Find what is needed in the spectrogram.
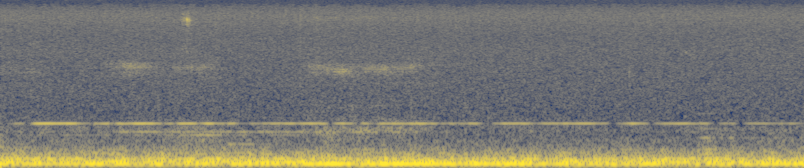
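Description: A faint, steady, single-pitched tone held throughout over a low room rumble.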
